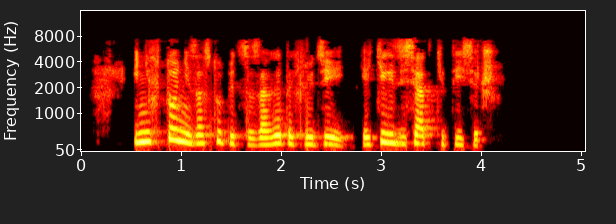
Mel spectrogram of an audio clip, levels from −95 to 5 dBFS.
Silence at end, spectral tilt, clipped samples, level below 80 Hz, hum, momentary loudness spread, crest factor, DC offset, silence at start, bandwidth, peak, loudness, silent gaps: 0.9 s; -4.5 dB/octave; under 0.1%; -58 dBFS; none; 11 LU; 16 dB; under 0.1%; 0.25 s; 7.8 kHz; -2 dBFS; -17 LUFS; 0.44-0.52 s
